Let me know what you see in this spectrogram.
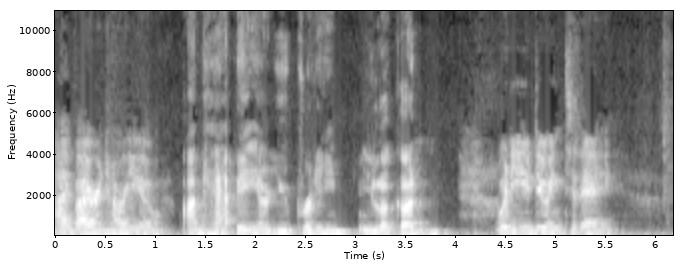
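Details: Adult woman speaking; normal fluent speech.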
